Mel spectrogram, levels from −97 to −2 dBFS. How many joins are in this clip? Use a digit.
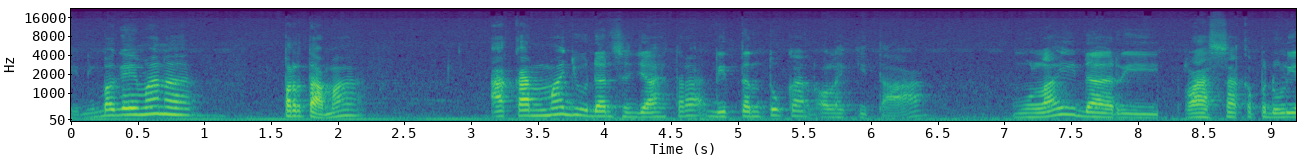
0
